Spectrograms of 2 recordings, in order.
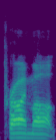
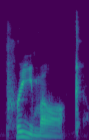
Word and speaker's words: Primark: And a shop in Glasgow put up its own sign saying the store is pronounced premark.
